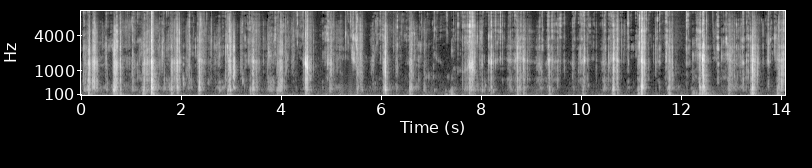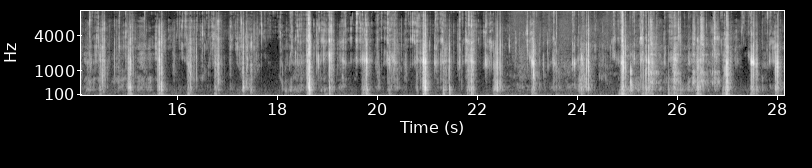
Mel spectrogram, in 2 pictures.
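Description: Close-miked chewing of raw seafood sashimi: many sharp, irregular mouth clicks and chews.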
